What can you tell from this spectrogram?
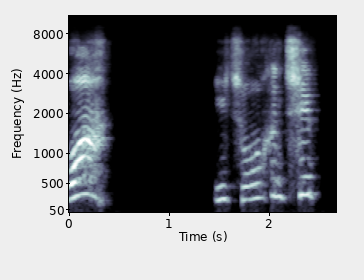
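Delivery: high-pitched, indignant challenge; mock confrontation. Streamer mimicking someone kicking off in the panels, high mock challenge. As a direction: put on a high, squawky comeback. Acting out someone starting trouble.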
